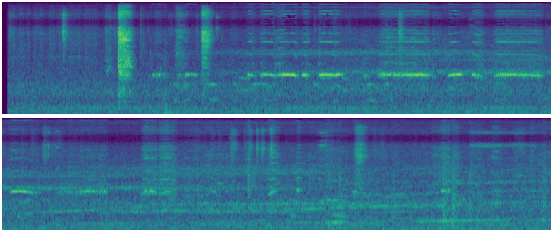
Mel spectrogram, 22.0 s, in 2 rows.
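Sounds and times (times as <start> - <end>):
train rumble: 0.1 - 21.9
traction motor whine rising: 4.6 - 21.9.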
